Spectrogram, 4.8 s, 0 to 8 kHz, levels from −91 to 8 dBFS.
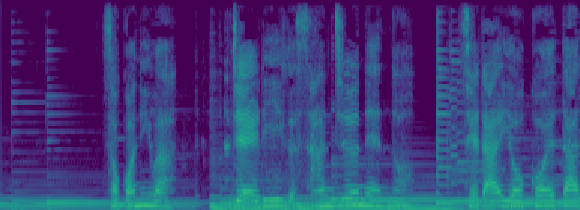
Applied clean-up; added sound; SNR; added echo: none; none; none; none.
